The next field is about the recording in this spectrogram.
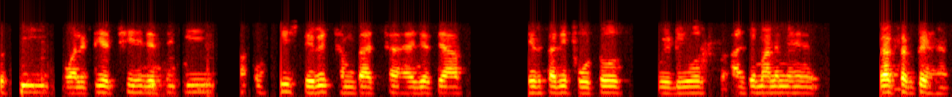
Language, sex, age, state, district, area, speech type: Hindi, male, 18-30, Uttar Pradesh, Azamgarh, rural, conversation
